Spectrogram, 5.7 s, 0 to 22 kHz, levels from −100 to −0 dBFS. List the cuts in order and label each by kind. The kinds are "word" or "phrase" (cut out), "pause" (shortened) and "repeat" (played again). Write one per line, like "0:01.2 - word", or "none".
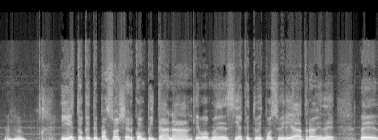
0:02.9 - word
0:04.0 - word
